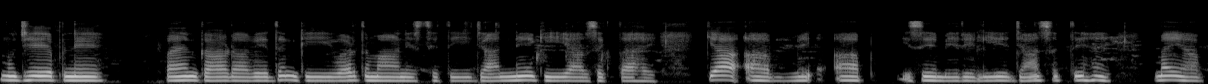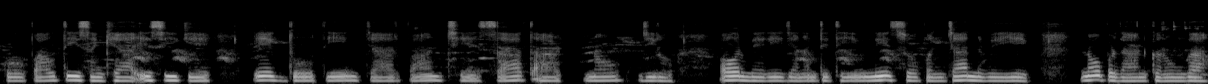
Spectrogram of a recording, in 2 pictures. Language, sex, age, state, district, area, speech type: Hindi, female, 60+, Uttar Pradesh, Hardoi, rural, read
